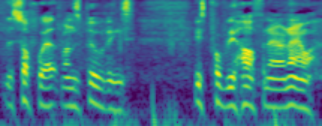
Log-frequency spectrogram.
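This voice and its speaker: Still out walking, the man co-hosting the podcast, a trainer, swaps casual stories at a fairly quick clip. His tone stays steady at a medium pitch, and the recording is noisy with surrounding sound.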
